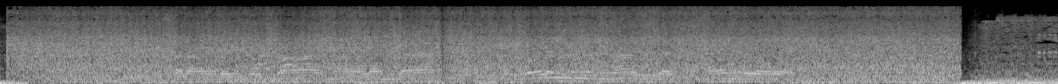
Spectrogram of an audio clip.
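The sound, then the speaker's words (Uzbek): Floodwater covers the roads in Namangan after heavy rain, a loud, steady rushing wash. Faint voices sound beneath it, and the noise cuts off abruptly near the end. “Mana Namanganda suv bosdi. Yo'llarda suv bosib ketdi mana. 14 oktyabr kuni mamlakat bo'ylab kuchli yomg'ir yog'ishni boshladi.”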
